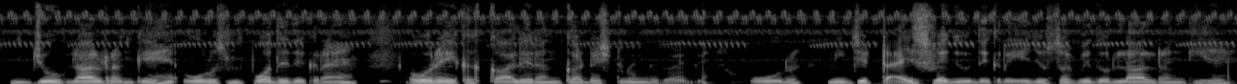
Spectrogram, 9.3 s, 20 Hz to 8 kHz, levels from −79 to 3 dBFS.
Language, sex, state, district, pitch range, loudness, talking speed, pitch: Hindi, male, Rajasthan, Churu, 125-150 Hz, -33 LUFS, 220 wpm, 135 Hz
